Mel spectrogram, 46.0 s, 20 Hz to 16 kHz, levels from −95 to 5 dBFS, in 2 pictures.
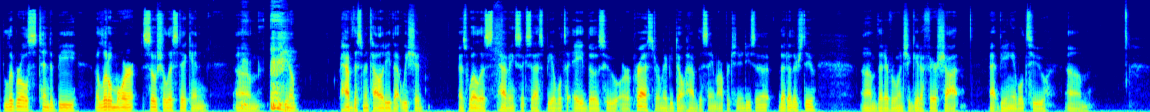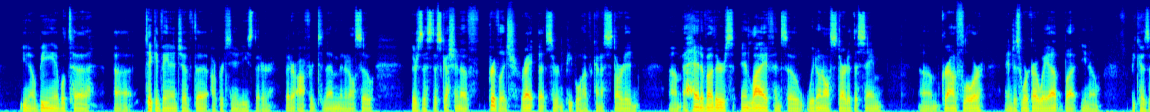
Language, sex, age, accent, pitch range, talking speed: English, male, 30-49, American, 75-85 Hz, 155 wpm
